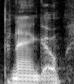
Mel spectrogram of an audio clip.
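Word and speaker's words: Piñango: And those 3 guys are Charles McAdoo, Sean Keys, and then Johandrick Pianco. Or Pinaco. Pinenko. Oh my goodness. I've said it wrong every single time. Johandrick Penango, that's it, Penango.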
